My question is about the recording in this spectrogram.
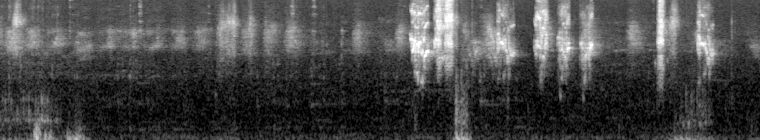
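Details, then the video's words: Budgerigar trying to talk: a soft continuous high murmuring warble, then louder sharp chirps and squeaky bursts in quick succession, with a few low knocks. "Budgie Tries to Talk… and Fails Adorably"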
